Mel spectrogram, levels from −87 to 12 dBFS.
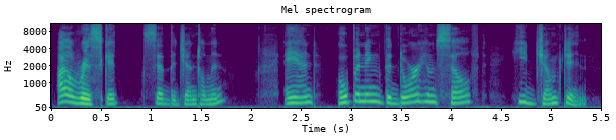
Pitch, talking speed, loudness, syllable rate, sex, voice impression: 220 Hz, 155 wpm, -21 LUFS, 4.8 syllables/s, female, feminine, adult-like, tensed, bright, clear, fluent, intellectual, friendly, elegant, lively, kind, light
